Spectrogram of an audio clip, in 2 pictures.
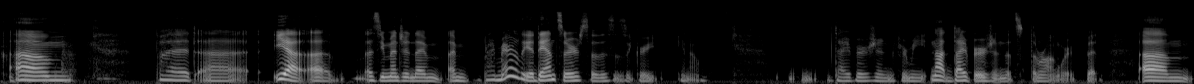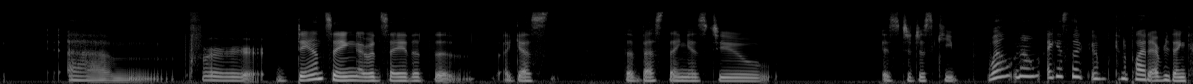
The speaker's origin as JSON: {"language": "English", "town": "Gainesville", "region": "Florida", "country": "United States", "tie": "born or raised there", "moved": "yes", "lives_now": "Orlando, United States", "said": "I grew up actually doing summer camps at the Hippodrome"}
